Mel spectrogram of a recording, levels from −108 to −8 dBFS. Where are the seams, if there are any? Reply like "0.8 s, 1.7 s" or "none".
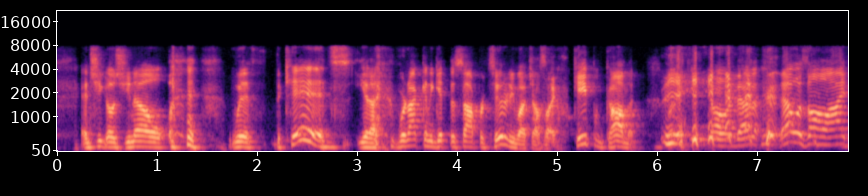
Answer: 5.1 s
